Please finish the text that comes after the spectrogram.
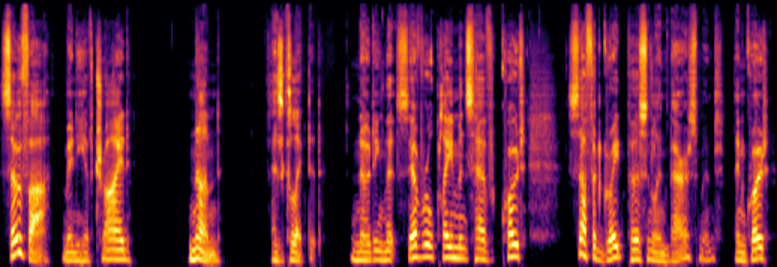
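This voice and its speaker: A man's voice: mid-range voice, takes it slowly, vocal fry, mellow, no room sound. A man hosting a podcast, reading out old newspaper clippings with dry, wry asides. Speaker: podcast host.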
